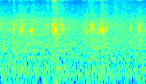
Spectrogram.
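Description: Short animal calls, repeated irregularly several times a second, over a steady rushing background.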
